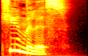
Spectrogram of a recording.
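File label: "cumulus", British English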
